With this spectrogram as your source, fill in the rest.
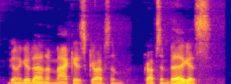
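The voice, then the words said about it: Attempted Australian accent. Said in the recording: “That was probably the wrong accent”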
